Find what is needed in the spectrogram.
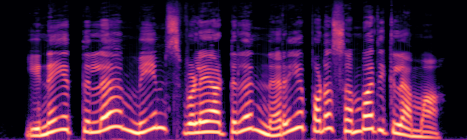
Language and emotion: Tamil, surprised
